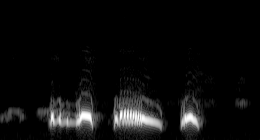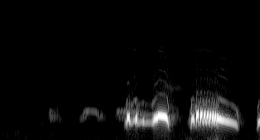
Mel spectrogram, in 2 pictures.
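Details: A Malaysian zebra dove repeats its song twice against near silence. A burst of clipped notes is followed by a sustained falling coo, then a short final coo.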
